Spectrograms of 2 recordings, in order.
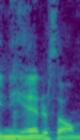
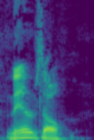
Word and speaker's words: Neanderthal: That's not how you pronounce it. – Neanderthal? – Thal. Neanderthal.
